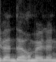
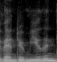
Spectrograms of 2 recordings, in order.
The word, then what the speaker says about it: Vander Meulen: My name is Vander Meulen, if you do not yet know me, or Vander Meulen, depending on how you like to pronounce my name and where you are in the world.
